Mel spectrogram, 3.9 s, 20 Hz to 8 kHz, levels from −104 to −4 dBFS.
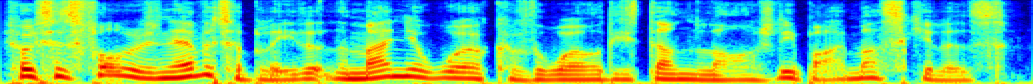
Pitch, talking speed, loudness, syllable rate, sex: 155 Hz, 265 wpm, -20 LUFS, 7.6 syllables/s, male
